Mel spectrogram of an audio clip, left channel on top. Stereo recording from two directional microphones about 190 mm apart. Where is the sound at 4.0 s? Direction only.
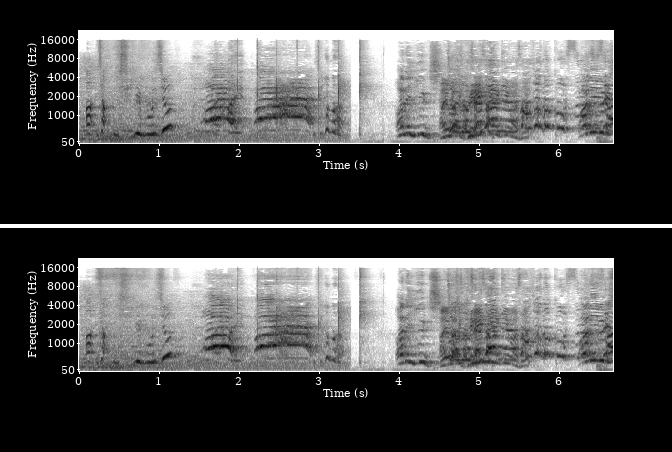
35° right (ahead or behind).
